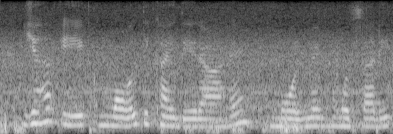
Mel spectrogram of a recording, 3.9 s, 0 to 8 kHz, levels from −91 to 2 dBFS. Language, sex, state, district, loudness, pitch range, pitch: Hindi, female, Punjab, Pathankot, -15 LUFS, 175-210 Hz, 190 Hz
